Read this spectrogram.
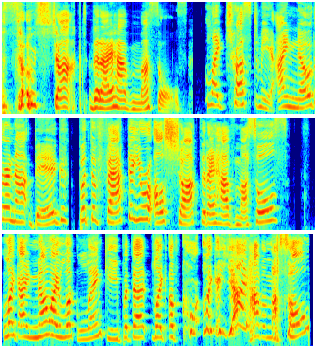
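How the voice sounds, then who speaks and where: A woman's voice: high voice, animated, a little slow, bright, forceful tone. A woman talking to her followers in a casual vlog, defensive and rambling with fillers.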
